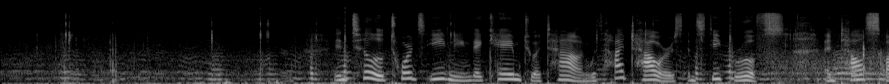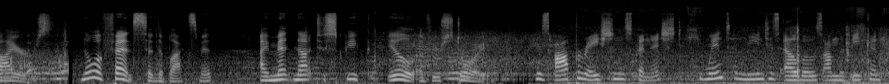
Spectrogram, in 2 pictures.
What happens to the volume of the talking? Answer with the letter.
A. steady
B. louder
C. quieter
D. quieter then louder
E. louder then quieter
A.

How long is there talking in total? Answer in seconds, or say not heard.
15 s.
